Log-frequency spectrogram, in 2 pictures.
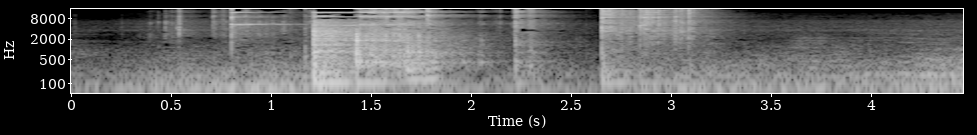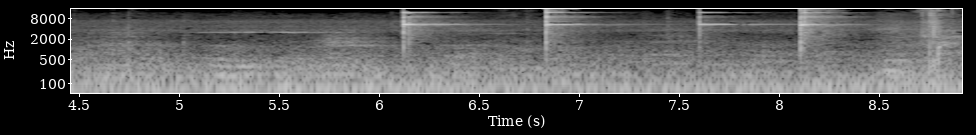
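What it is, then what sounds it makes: Fake silver coin (silver-plated copper). Several silver-plated copper dowry coins, fakes passed off as silver, are dropped and clinked together, giving a series of bright, high-pitched metallic clinks with short rings. Their tone "floats" instead of "sinking" like real silver does, so they don't ring true, and grinding shows yellow copper beneath the white plating.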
